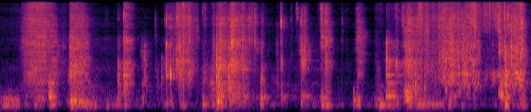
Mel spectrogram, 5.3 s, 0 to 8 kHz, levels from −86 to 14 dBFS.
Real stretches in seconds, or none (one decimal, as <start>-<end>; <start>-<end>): 4.4-5.3

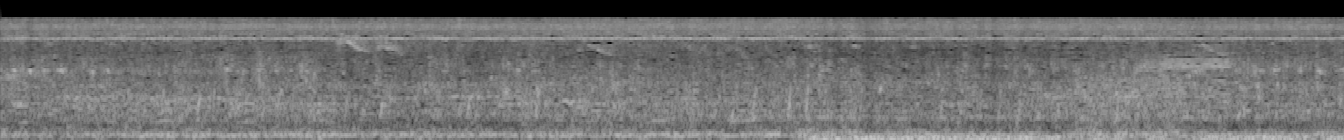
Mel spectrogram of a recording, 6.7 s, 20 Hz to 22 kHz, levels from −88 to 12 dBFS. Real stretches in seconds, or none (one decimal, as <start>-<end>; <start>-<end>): 0.0-0.9; 2.6-3.3; 5.5-6.7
